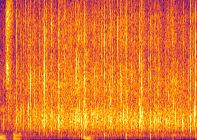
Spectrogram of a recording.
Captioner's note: applause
